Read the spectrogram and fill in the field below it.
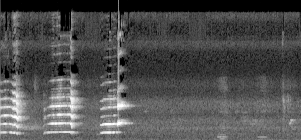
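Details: Black-capped lory, said to talk and produce varied sounds; three ringing whistled notes with rich overtones about one second apart, followed by near silence with a few faint low sounds.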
